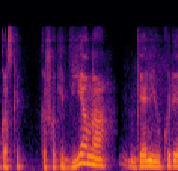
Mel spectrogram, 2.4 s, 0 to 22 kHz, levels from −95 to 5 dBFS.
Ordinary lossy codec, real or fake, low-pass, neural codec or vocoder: Opus, 16 kbps; fake; 10.8 kHz; vocoder, 44.1 kHz, 128 mel bands every 512 samples, BigVGAN v2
